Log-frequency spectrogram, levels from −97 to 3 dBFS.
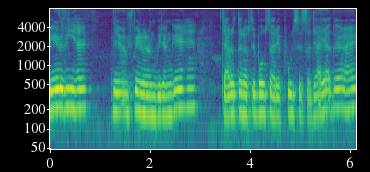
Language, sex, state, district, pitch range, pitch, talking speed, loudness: Hindi, female, Bihar, West Champaran, 175-215 Hz, 185 Hz, 155 wpm, -16 LUFS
